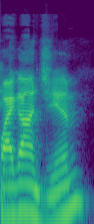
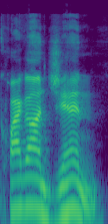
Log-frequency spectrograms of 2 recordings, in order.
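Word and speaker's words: Qui-Gon Jinn: his name right now say qui-gon say his name qui-gon jim jin jin that's what i said you're saying jim i don't know that's my accent qui-gon jin cause cause star wars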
